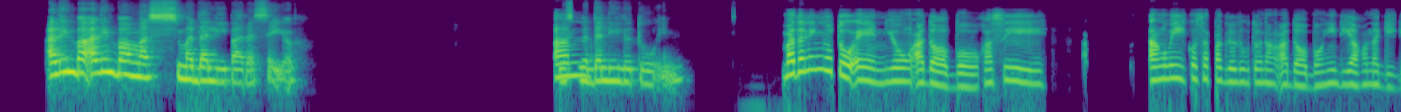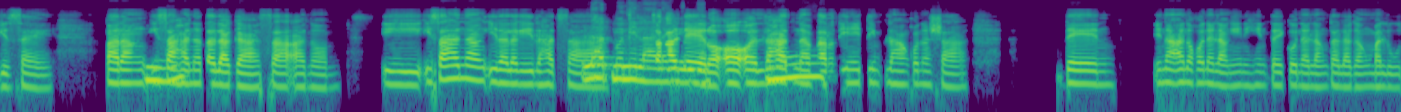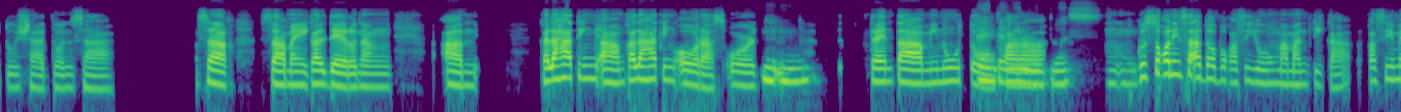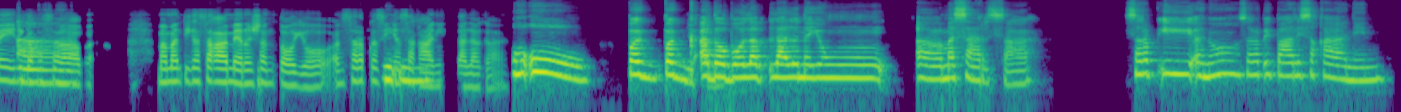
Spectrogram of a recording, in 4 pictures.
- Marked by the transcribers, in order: tapping
- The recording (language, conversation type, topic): Filipino, unstructured, Ano ang unang pagkaing natutunan mong lutuin?
- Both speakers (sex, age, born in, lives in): female, 30-34, Philippines, Philippines; male, 25-29, Philippines, Philippines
